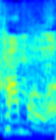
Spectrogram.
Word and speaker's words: Kamala: Earlier you said Kamala. Way she pronounces her name is Kamala.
